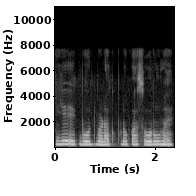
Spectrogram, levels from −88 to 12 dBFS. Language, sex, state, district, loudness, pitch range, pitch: Hindi, female, Uttar Pradesh, Saharanpur, -14 LUFS, 240-255 Hz, 245 Hz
